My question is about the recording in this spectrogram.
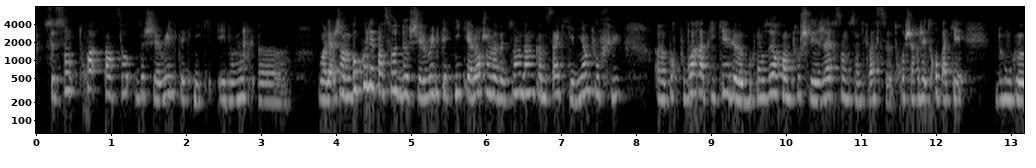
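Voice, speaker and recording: A chatty woman with a fairly high voice presents a casual beauty haul, brimming with enthusiasm and sprinkling fillers as she goes. She speaks into a camera mic in a room at home. The room gives her voice a noticeable echo. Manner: chatty and enthusiastic, full of "voilà" and "euh". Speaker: beauty vlogger. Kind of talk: casual make-up haul vlog. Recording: echoey room.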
